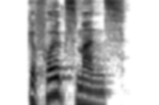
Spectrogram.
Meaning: genitive singular of Gefolgsmann
- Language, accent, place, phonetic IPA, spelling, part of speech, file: German, Germany, Berlin, [ɡəˈfɔlksˌmans], Gefolgsmanns, noun, De-Gefolgsmanns.ogg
